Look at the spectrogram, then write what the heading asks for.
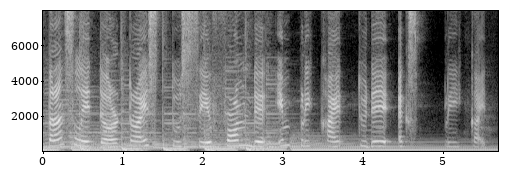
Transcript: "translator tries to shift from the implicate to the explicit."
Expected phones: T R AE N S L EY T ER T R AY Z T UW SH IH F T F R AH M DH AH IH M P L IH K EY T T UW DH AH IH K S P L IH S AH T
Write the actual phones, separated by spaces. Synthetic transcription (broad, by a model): T R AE N S L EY T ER T R AY S T UW S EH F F R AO M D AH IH M P L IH K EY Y T UW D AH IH K S P L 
